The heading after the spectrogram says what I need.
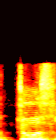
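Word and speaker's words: chose: Farmer রহিম চোজ, এটা কিন্তু চুজ না, CHOOC, চুজ মানে পছন্দ করা, চোজ, এটার উচ্চারণটা কি? চোজ।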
